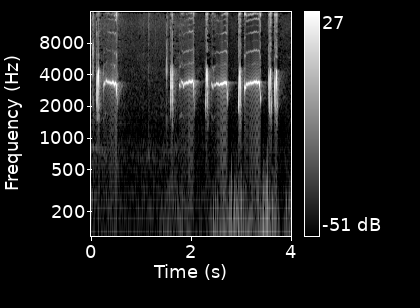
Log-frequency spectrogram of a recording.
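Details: Prinia giving rapid buzzy-then-whistled phrases close together, ending in a doubled rasp, with low rumbling noise in the second half.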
